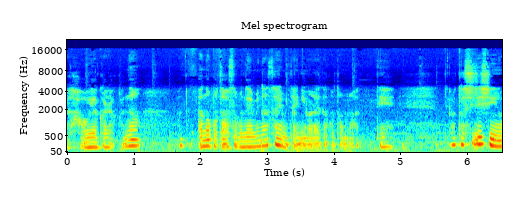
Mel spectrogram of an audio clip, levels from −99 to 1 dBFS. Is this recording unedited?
yes; 0 cuts

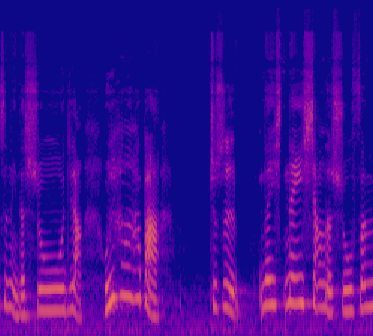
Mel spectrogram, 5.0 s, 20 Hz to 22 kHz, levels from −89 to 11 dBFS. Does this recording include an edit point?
no; 0 cuts

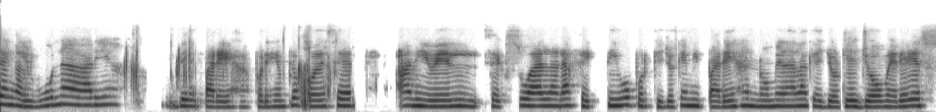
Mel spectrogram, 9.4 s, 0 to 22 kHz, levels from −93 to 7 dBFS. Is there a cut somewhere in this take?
yes; 5 cuts; at 4.8 s, 5.6 s, 6.8 s, 8.1 s, 8.4 s

